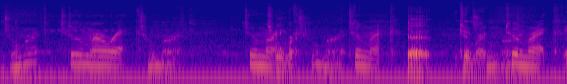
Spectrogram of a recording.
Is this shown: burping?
yes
